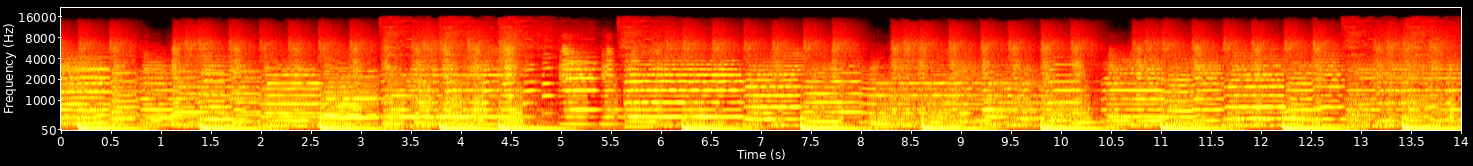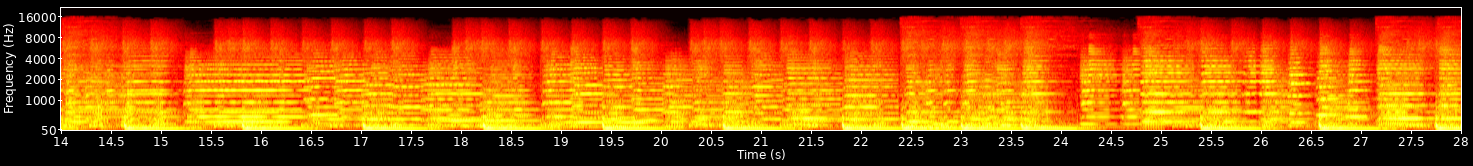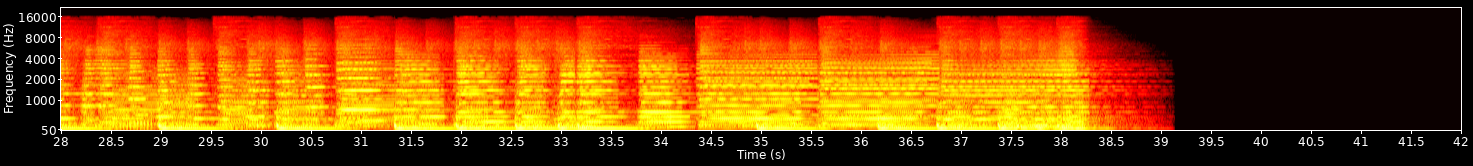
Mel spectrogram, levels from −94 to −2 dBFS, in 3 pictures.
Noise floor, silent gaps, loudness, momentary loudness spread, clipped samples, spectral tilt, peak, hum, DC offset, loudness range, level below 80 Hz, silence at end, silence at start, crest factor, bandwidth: under -90 dBFS; none; -18 LUFS; 5 LU; under 0.1%; -4.5 dB/octave; -2 dBFS; none; under 0.1%; 3 LU; -46 dBFS; 3.4 s; 0 s; 16 dB; 16 kHz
